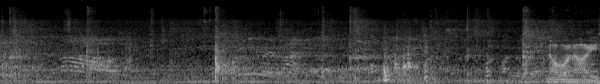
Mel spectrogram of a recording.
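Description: Pickleball paddles hitting the plastic ball in a rally, heard as a few sharp pops, the two loudest about two and about four seconds in.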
